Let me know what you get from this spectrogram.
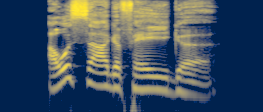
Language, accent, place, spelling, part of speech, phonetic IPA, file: German, Germany, Berlin, aussagefähige, adjective, [ˈaʊ̯szaːɡəˌfɛːɪɡə], De-aussagefähige.ogg
- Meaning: inflection of aussagefähig: 1. strong/mixed nominative/accusative feminine singular 2. strong nominative/accusative plural 3. weak nominative all-gender singular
